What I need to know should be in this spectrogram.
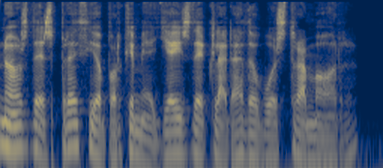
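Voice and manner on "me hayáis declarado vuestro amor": ordinary delivery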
